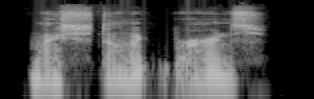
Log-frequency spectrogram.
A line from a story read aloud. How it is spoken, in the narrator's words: he moaned softly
